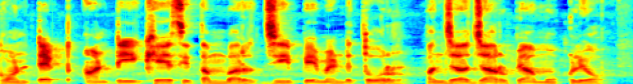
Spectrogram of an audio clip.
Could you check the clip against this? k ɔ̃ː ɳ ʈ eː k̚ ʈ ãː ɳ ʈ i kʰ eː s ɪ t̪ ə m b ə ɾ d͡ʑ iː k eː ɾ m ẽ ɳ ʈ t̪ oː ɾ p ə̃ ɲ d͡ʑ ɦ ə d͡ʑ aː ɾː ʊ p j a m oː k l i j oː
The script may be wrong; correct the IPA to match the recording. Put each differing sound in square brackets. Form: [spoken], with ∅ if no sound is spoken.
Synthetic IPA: k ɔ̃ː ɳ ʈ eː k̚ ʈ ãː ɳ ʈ i kʰ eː s ɪ t̪ ə m b ə ɾ d͡ʑ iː [p] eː [∅] m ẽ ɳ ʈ t̪ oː ɾ p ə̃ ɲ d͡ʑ ɦ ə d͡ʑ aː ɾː ʊ p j a m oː k l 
